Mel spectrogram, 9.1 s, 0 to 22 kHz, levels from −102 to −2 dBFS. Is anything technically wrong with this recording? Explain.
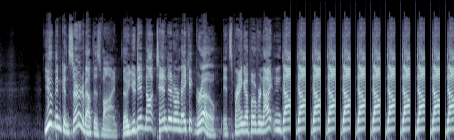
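Yes. From 5.81 s to the end, a stutter with silent gaps: a 188 ms burst repeats every 299 ms with 111 ms of digital silence, likely a stalled stream replaying its last fragment, unlike a gapless loop.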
